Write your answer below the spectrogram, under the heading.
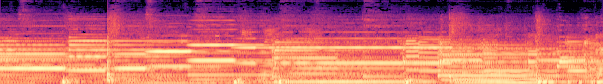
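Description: Live band playing an instrumental passage through a PA system: sustained melody notes over a bass line, with the chords changing every second or so.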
